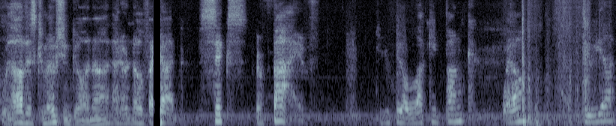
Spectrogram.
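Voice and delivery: very quiet murmur, barely above a hush. Quoting the famous line after being asked for the impression: Dirty Harry impression. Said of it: "what did Dirty, what did he say? He goes".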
